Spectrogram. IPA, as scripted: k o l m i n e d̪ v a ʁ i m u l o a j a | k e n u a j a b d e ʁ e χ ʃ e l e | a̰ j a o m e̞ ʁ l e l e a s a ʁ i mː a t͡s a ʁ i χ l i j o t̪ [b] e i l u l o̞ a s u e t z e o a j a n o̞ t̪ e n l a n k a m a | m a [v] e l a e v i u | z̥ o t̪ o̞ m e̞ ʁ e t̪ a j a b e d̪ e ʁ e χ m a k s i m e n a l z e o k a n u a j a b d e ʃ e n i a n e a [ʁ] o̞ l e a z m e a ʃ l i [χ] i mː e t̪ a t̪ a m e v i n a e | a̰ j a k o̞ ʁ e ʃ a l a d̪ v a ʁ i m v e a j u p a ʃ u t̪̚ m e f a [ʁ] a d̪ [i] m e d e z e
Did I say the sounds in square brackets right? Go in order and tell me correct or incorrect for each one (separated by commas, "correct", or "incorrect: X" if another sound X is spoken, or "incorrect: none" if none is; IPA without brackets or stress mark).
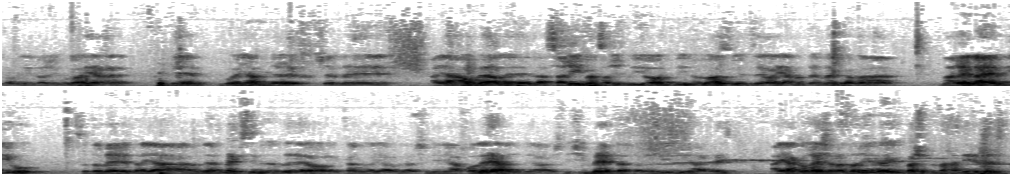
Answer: incorrect: v, incorrect: ʁ, incorrect: χ, incorrect: ʃ, incorrect: χ, correct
